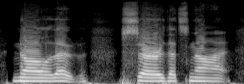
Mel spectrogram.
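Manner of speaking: a staffer's stammered objection; loud flustered objection; flustered aide protest. Retold or imitated. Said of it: "And they're like".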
